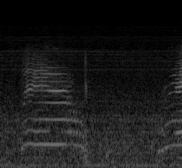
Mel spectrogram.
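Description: Cats meow twice, a drawn-out tonal meow followed by a shorter one near the end, faint and set against a low background hum.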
